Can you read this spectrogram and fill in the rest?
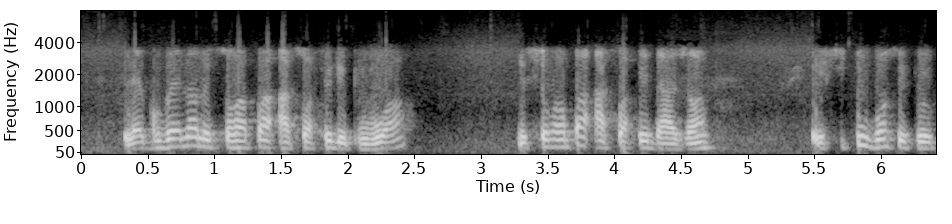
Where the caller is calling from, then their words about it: Abidjan, Côte d’Ivoire; Je suis de la Côte d'Ivoire, précisément à Abidjan.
